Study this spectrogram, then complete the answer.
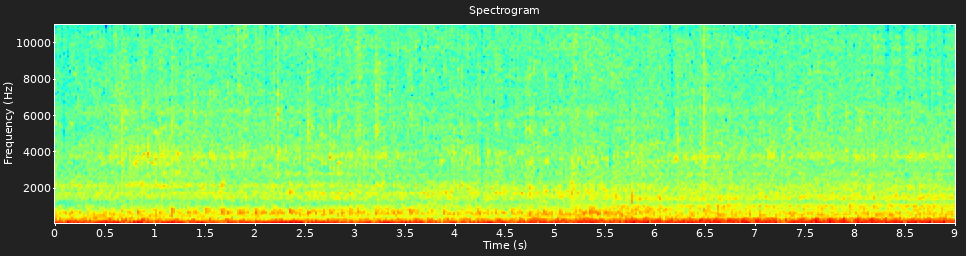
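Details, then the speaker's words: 1976 Chevrolet Chevelle Malibu V8 after fitting an Edelbrock intake manifold and four-barrel carburetor, timing about where it was, warming up: lumpy, uneven idle that drifts and hunts; idle air mixture still off, air idle screws to be cleaned and reset. "you can tell it's doing its own thing still it's not quite right I'm going to try to get the air mixture right"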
